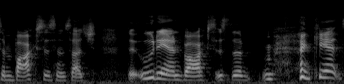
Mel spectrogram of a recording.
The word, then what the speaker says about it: Houdin: interrupt no you're good no not Houdini Udan the French magician from whom Houdini borrowed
